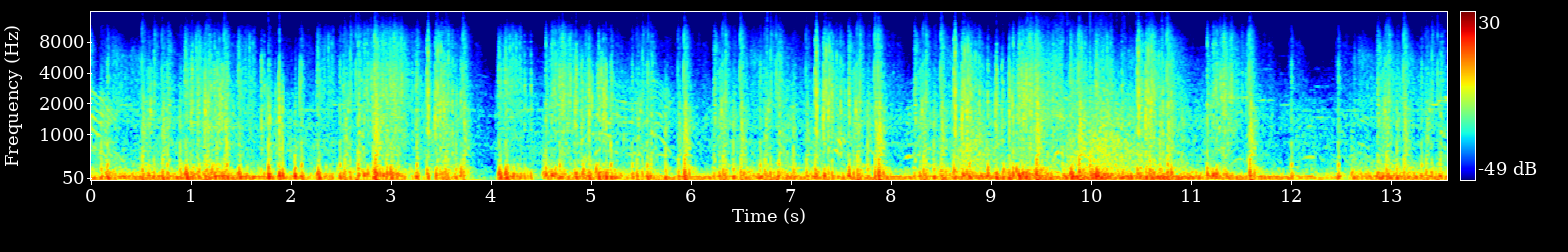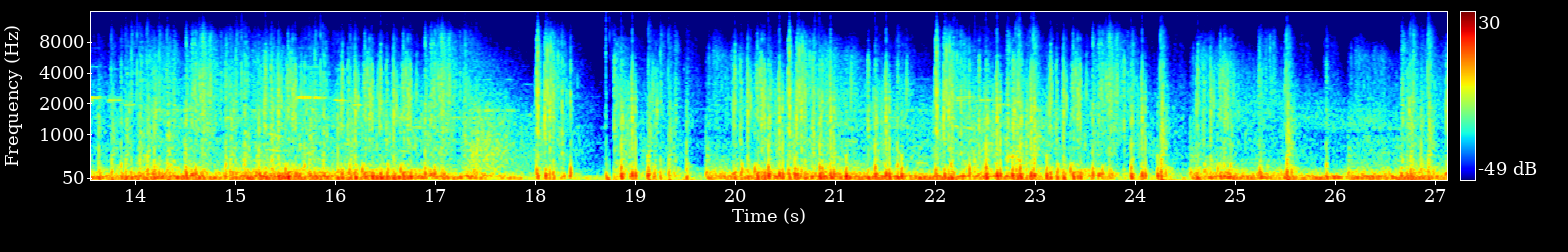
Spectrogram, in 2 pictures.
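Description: Musket and artillery volleys from Grand Tactician: The Civil War rumble in a heavy, unbroken battle din, with repeated crackling discharges and deep booms packed together, loud and sustained, dropping briefly only a few times.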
